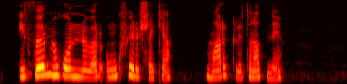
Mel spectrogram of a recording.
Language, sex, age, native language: Icelandic, female, 11, Icelandic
